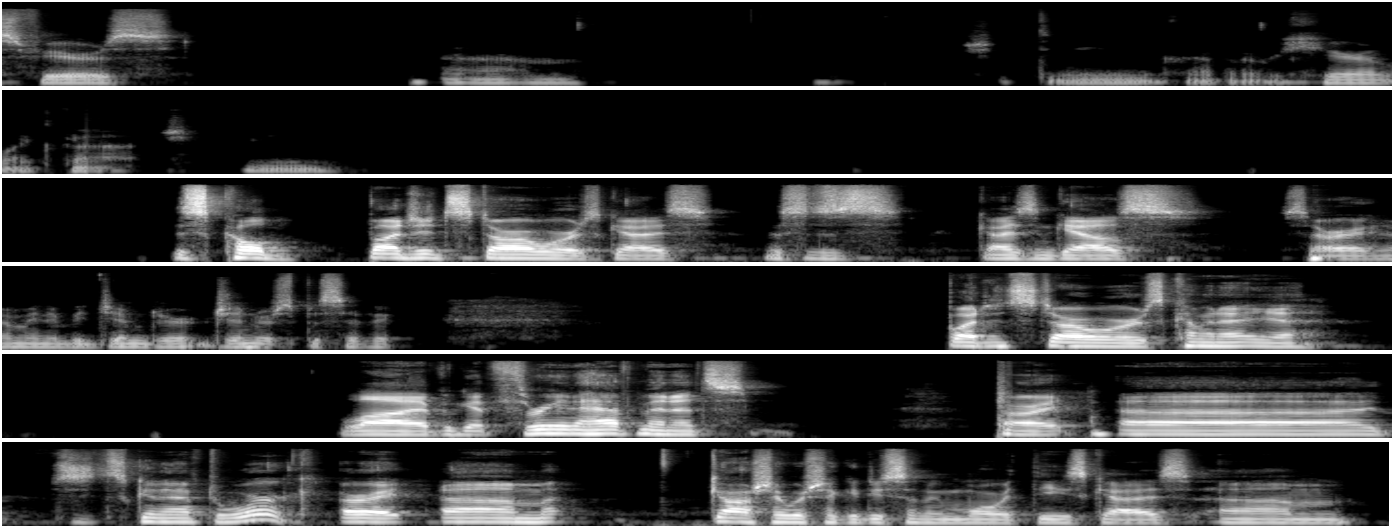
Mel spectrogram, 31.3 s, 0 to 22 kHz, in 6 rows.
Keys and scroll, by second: 3.4 shift+d, 5.6 d, 8.6 shift+d, 10.0 d, 15.2 shift+d, 18.5 s, 19.6 shift+d, 22.5 g, 24.0 a.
